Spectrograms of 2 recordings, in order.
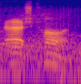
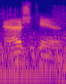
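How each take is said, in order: First: The last syllable sounds like 'con'. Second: The last syllable sounds like 'can'. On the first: The speaker calls it right. "I'm pretty sure it's Ashcan. ... a con is a thing. ... Like K H A N" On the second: The speaker calls it wrong. "I kept saying Ashcan"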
